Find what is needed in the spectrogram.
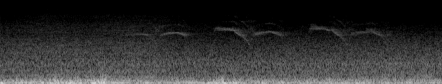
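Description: Wind buffeting a phone's microphone as a steady low rumble. A songbird calls over it in the second half: several short, high, arched chirps in quick pairs.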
